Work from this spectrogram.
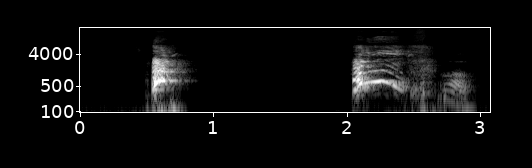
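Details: Puppy giving one sharp bark, then after a pause a longer yelping bark that slides downward in pitch, followed by a short trailing yip; silence between the calls.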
